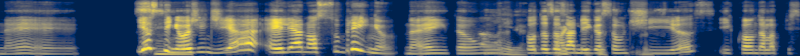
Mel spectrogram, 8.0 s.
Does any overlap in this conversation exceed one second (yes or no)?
yes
